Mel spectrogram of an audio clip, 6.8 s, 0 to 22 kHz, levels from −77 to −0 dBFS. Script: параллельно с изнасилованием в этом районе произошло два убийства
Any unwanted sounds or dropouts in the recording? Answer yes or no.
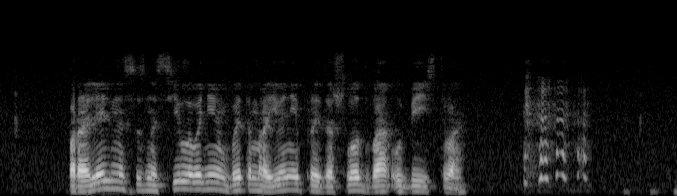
yes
